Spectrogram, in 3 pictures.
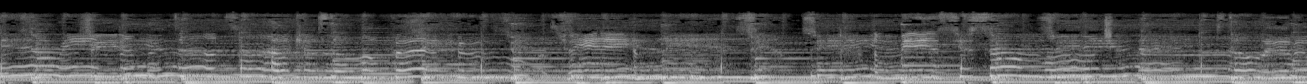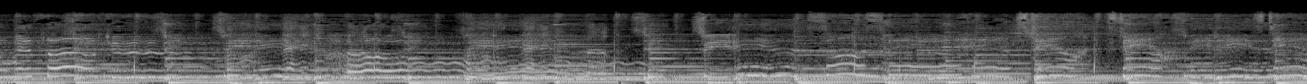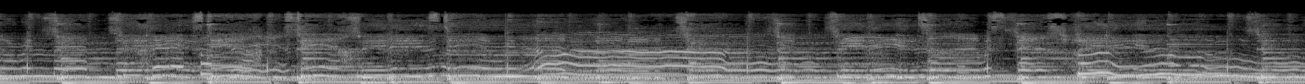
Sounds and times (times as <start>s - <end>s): Singing: 0.0s - 39.1s.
